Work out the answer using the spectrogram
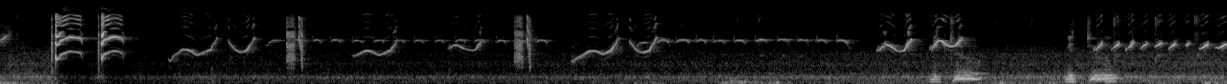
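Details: Pet parrot that speaks different words and is eager to learn more: rising whistled swoops and long level whistles mixed with sharp squawks and clicks, ending in a run of quick repeated whistled notes; faint background hum.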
